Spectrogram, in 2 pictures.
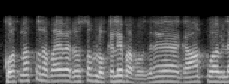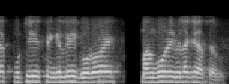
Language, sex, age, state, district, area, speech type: Assamese, male, 18-30, Assam, Sonitpur, rural, conversation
